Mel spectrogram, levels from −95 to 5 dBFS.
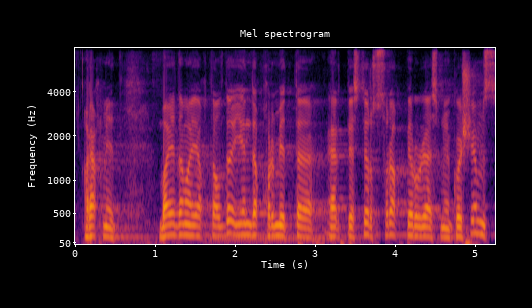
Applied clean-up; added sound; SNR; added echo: none; Engine / Truck; 19 dB; none.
